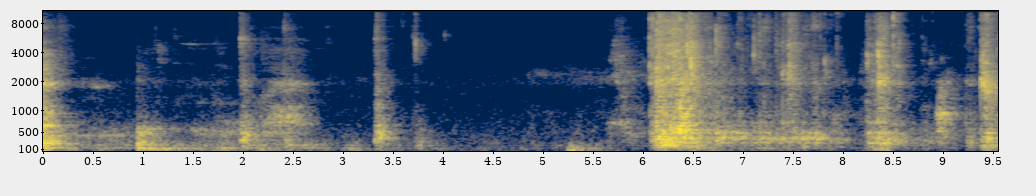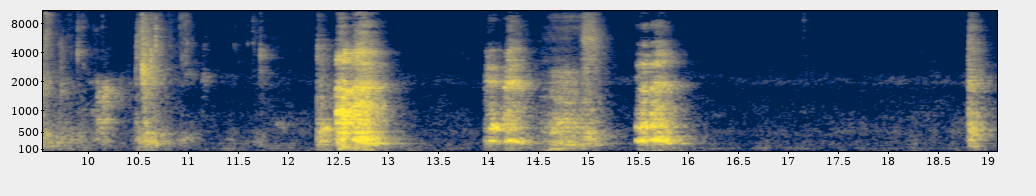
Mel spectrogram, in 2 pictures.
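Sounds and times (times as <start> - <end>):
person vomiting water: 14.2 - 16.0.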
